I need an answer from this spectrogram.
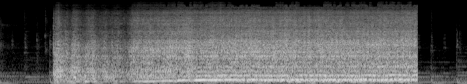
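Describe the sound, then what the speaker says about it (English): A kitchen blender purees salsa verde ingredients, kicking on abruptly with a loud, steady whirring roar that rises in pitch as the blades speed up, then cuts off sharply after about four seconds. "now that we've got all of our ingredients in the blender, we're just going to blend it up"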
